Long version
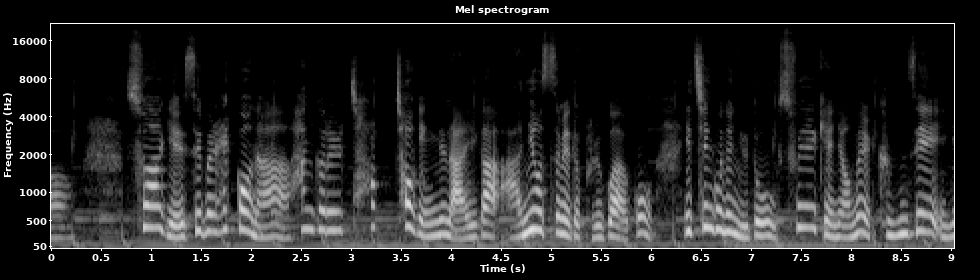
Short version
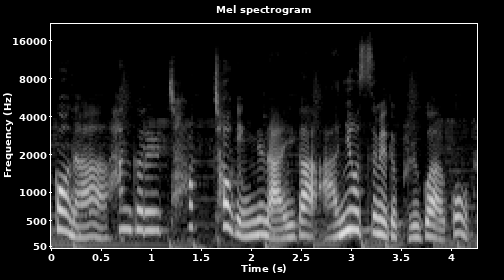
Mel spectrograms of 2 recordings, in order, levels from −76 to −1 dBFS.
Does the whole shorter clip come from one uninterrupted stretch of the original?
yes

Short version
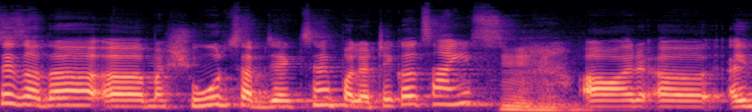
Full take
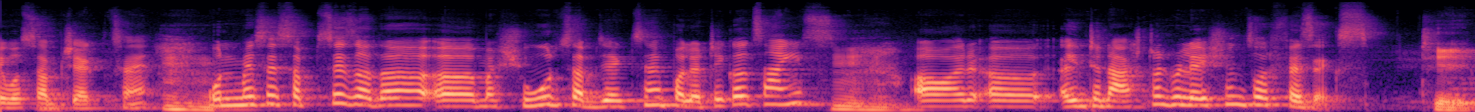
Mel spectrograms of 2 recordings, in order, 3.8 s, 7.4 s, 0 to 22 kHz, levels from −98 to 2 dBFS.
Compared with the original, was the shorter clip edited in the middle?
no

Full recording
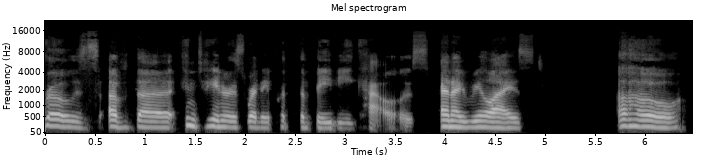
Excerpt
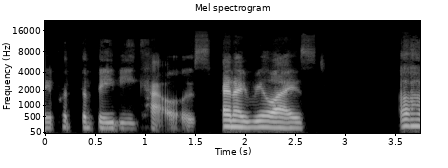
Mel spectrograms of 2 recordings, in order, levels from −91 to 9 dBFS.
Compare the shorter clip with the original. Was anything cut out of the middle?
no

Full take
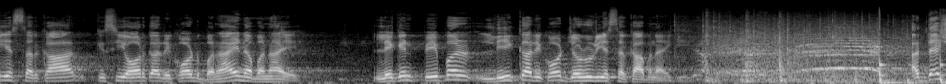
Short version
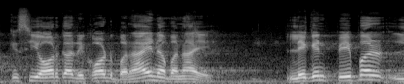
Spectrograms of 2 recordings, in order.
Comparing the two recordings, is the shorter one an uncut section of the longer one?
yes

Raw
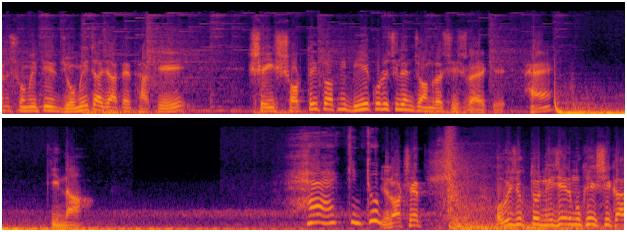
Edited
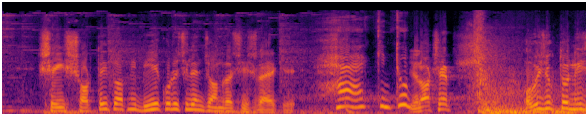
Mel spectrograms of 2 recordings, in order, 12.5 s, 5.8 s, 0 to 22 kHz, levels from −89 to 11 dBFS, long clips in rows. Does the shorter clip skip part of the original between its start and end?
yes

